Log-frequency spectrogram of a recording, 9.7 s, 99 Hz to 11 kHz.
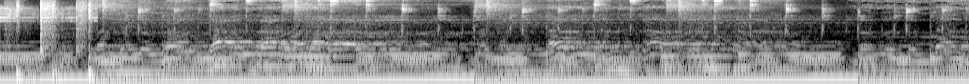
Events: [0.00, 9.65] music
[0.87, 4.01] singing
[4.69, 7.84] singing
[8.47, 9.65] singing

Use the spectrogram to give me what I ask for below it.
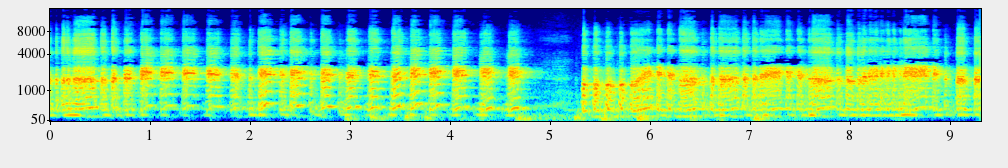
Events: [0.00, 9.31] background noise
[4.80, 5.30] breathing
[5.20, 9.31] quack
[5.28, 7.15] thump

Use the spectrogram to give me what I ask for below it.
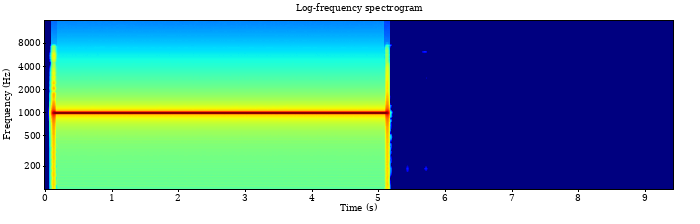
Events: [0.10, 5.20] sine wave

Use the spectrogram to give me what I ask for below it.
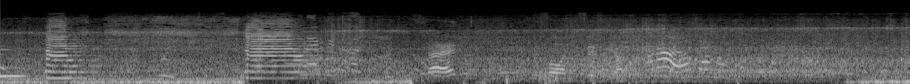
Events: [0.00, 9.10] train
[0.41, 0.81] train horn
[1.34, 1.73] human sounds
[2.41, 3.14] train horn
[2.96, 3.66] kid speaking
[4.17, 4.61] male speech
[5.37, 6.44] male speech
[6.40, 7.33] kid speaking

